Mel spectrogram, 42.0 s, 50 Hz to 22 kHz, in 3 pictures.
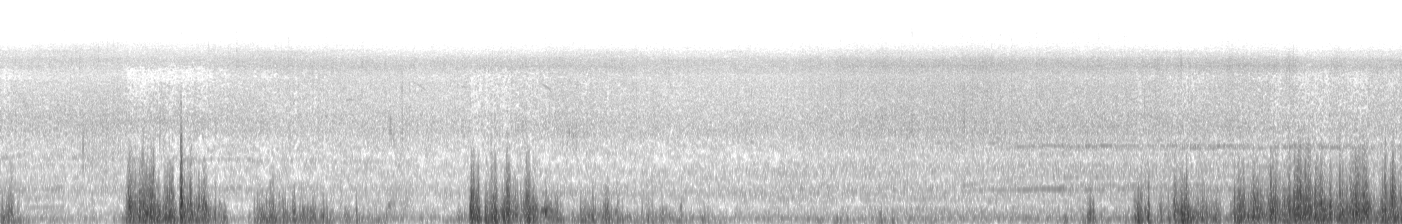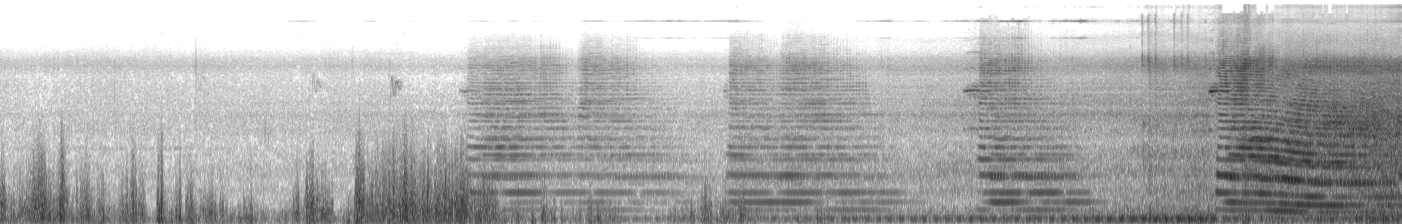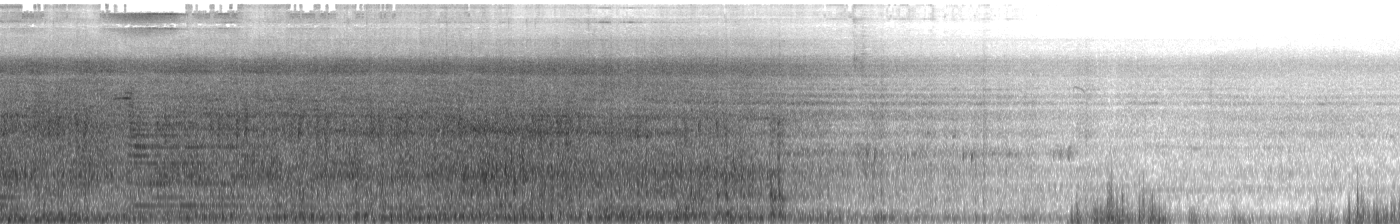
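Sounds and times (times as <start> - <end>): locomotive horn blasts: 18.6 - 23.0, 23.7 - 25.0, 26.1 - 28.2, 29.2 - 30.4
train wheel clatter: 24.8 - 39.0.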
